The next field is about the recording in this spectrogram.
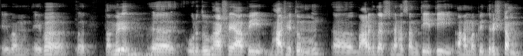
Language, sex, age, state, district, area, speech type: Sanskrit, male, 18-30, Odisha, Puri, rural, spontaneous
